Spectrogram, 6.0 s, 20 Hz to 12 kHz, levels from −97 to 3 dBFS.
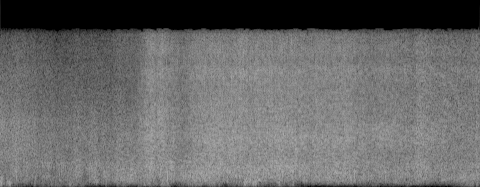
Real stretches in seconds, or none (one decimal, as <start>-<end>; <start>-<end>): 0.0-1.6; 5.0-6.0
